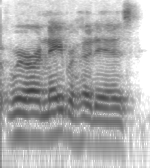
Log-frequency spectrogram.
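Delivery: ordinary talk, nothing marked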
